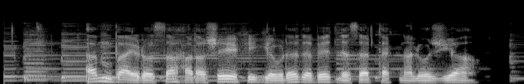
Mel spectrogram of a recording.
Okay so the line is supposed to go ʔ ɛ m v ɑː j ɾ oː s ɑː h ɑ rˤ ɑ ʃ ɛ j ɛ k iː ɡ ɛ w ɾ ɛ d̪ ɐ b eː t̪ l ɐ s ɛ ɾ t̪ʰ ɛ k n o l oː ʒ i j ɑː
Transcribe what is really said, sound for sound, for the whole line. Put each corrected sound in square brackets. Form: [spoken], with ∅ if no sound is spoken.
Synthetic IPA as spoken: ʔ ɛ m v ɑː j ɾ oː s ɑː h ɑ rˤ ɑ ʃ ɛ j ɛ k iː ɡ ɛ w ɾ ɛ d̪ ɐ b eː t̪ l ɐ s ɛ ɾ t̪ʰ ɛ k n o l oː ʒ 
